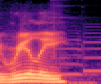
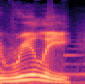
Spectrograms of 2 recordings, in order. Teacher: if I say really with a high voice, it means I'm surprised. But if I say really with a low voice, maybe I'm not so interested.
